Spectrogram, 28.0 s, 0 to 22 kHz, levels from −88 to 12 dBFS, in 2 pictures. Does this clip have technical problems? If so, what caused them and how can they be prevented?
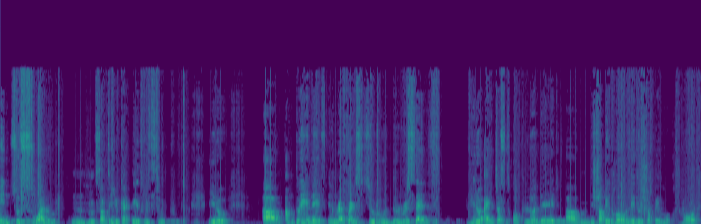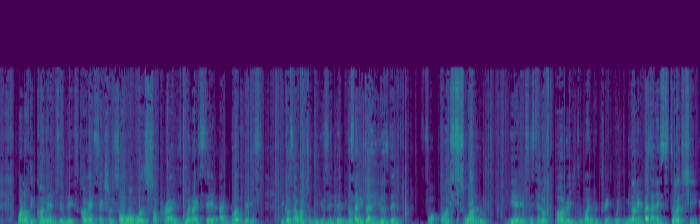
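Yes: periodic USB or driver dropouts, where the bus or driver stalled every 0.1 s from 0.09 to 27.9 s, each time losing around 10 ms to silence, heard as steady ticks. Preventing it means disabling USB power saving and moving the interface off hubs or off a bus shared with busy devices.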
